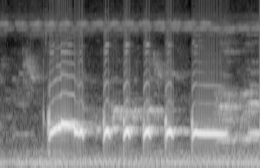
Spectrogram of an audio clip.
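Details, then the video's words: Zebra dove of the Bangkok type singing a loud 'ngerot' bekur, said to spur other doves to sing: a wavering upward first note, four short punchy coos, then a long steady hoot. A faint answering dove follows at the end. "Suara PERKUTUT Bangkok Gacor NGEROT super BEKUR ini paling pintar membuat Kutut Lain BUNYI emosi"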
